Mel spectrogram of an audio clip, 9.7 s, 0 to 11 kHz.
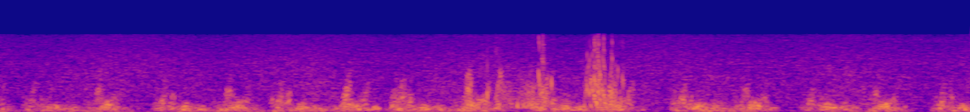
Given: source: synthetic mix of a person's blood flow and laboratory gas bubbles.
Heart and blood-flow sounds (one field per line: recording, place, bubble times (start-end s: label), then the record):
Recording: Doppler ultrasound of blood flow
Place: precordium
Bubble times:
4.84-5.06 s: bubbles
5.14-5.55 s: bubbles
5.83-6.25 s: bubbles
From the record:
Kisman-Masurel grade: 222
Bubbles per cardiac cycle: several, 3 to 8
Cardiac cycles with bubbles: 10 to 50%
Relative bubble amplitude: moderate (0.250 to 0.450)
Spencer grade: 2 (many but less than half of the cardiac periods contain bubble signals, singularly or in groups)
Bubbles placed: anywhere in the cardiac cycle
